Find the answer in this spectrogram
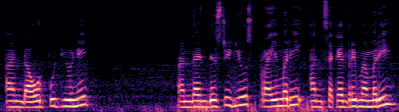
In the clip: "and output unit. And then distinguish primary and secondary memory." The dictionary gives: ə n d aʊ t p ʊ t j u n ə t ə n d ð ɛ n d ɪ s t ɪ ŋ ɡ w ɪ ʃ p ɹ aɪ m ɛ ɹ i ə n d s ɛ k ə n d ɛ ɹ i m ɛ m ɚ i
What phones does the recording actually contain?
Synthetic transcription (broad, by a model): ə n d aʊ t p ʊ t j u n ə t ə n d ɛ n d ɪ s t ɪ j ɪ s p ɹ aɪ m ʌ ɹ i ə n d s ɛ k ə n d ɹ i m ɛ m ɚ i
